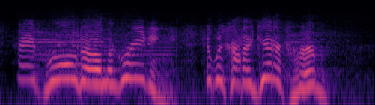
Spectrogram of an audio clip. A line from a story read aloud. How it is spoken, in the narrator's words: Dagwood exclaims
